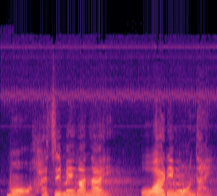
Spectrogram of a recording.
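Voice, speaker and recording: A woman interpreting a sermon phrase by phrase, lively and expressive as she restates each line for the congregation. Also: high-pitched, normal speed. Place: church hall. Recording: echoey hall.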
